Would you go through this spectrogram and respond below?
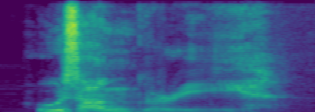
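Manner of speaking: huge, booming, very loud hall-filling call. A figure takes center stage before competitors and spectators in the plaza, booming voice. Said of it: "booming voice".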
